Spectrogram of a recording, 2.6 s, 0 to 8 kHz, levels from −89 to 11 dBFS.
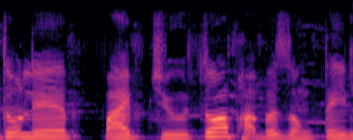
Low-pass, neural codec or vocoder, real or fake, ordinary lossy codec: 7.2 kHz; none; real; none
